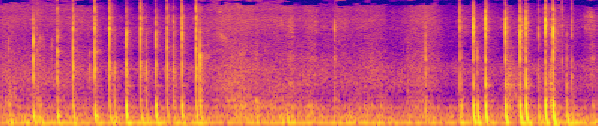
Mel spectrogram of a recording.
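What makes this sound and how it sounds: Long white nails tap and click the rubber buttons and casing of a white plastic air conditioner remote control with an LCD screen, lying on a bed sheet. Quick, sharp, bright clicks come in a fast run, then a quieter scratchy stretch follows before a second burst of crisp taps. Each click stops almost instantly with no ring.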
